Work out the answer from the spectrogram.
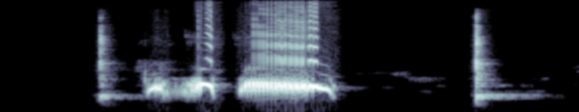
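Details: Decoy spotted dove cooing to lure other doves: a soft click, a quick two-part hoarse coo, then a long vibrating drawn-out coo, followed by another sharp click.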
